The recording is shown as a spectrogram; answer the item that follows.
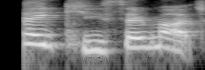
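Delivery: put-on distinguished London accent. A tabletop player thanking a character, copying the game master's London accent. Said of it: "I'm I'm adopting your voice".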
